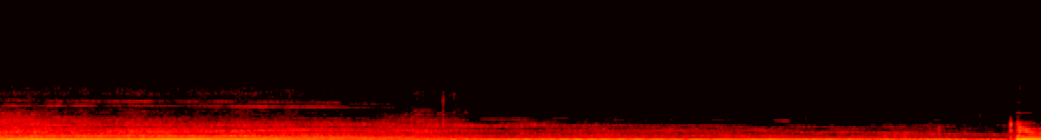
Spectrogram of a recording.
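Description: An FMS Pitts RC model airplane flies overhead with its electric motor whining at a steady high pitch. The tone slowly drops and fades as the plane moves away, with no voices.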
